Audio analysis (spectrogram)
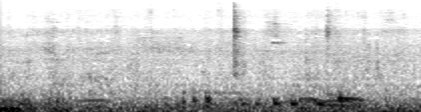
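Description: Colouring pigeons on a Bangladeshi pigeon farm giving soft, low cooing notes, quiet and close, with a brief faint chirp in the background.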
